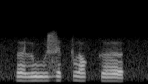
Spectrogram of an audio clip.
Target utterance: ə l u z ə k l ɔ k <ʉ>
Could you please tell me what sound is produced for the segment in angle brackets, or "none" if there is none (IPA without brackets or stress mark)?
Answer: ə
